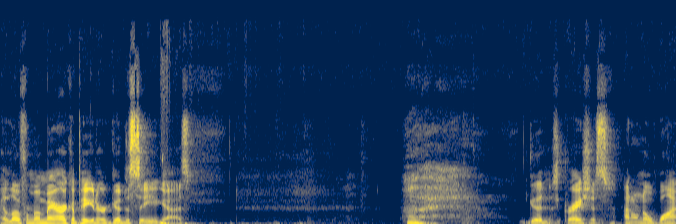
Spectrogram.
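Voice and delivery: breathless, winded, out of breath. Greeting peter and the audience, out of breath. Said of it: "I'm just completely out of breath right now".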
